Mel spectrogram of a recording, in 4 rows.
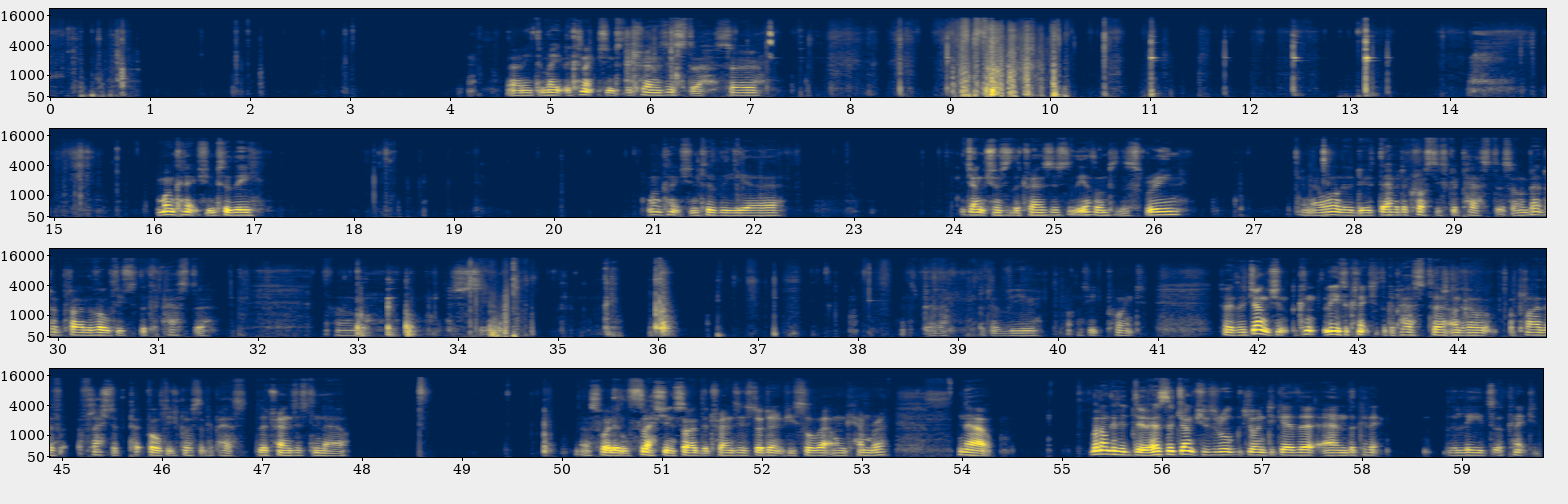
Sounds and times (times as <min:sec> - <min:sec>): Inside, small room: 0:00.0 - 0:59.8
Speech: 0:04.6 - 0:07.2, 0:16.0 - 0:17.2, 0:21.0 - 0:22.4, 0:24.1 - 0:26.4, 0:27.5 - 0:31.6, 0:32.8 - 0:33.2, 0:33.9 - 0:34.6, 0:38.5 - 0:41.0, 0:41.6 - 0:48.0, 0:50.2 - 0:53.4, 0:54.0 - 0:54.4, 0:55.3 - 0:59.8.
